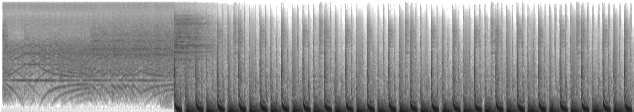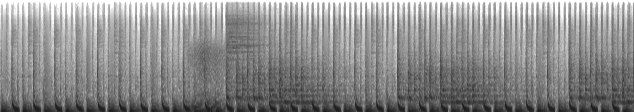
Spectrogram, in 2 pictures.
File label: Devil Drums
